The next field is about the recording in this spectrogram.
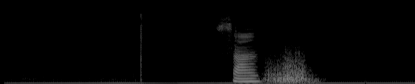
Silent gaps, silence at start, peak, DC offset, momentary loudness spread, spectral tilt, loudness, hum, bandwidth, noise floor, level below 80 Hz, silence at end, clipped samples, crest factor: none; 0.05 s; -22 dBFS; under 0.1%; 25 LU; -5.5 dB/octave; -42 LUFS; none; 11.5 kHz; -63 dBFS; -58 dBFS; 0 s; under 0.1%; 24 dB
